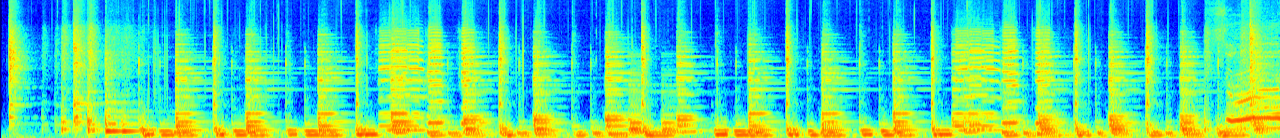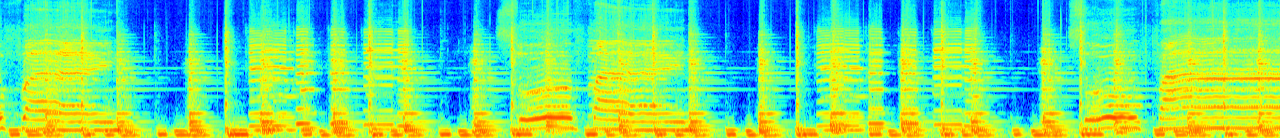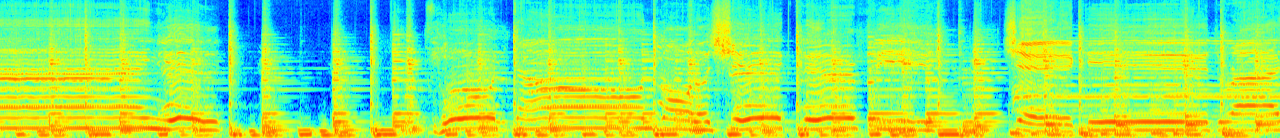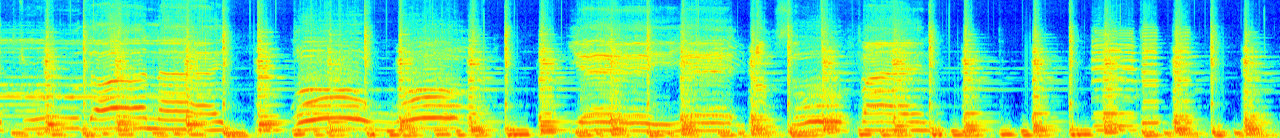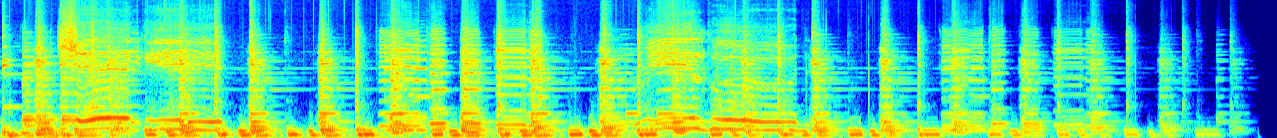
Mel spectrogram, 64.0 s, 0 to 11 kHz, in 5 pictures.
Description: HOME > Back Order [VINTAGE 7inch]  >  ROCKSTEADY
68年 Nice Rocksteady
SIDE A:所々チリノイズがあり、少しパチノイズ入ります。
